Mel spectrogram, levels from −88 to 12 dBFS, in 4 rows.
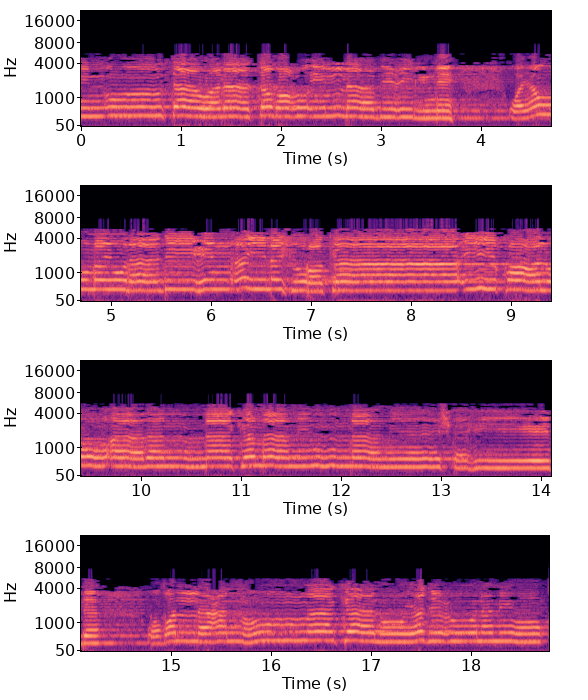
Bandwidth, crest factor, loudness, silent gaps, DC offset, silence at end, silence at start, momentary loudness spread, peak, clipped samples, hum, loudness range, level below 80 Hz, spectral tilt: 8 kHz; 10 dB; -9 LUFS; none; under 0.1%; 0 s; 0 s; 7 LU; 0 dBFS; 0.3%; none; 5 LU; -48 dBFS; -4.5 dB/octave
